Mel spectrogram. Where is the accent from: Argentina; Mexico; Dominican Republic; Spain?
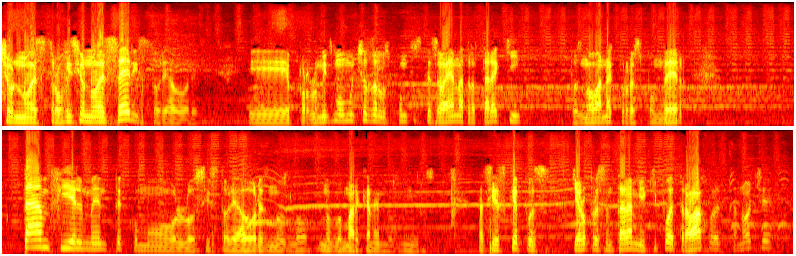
Mexico; va a tener la gran ventaja, güey, de que va a estar narrado por mexicanos no de feños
